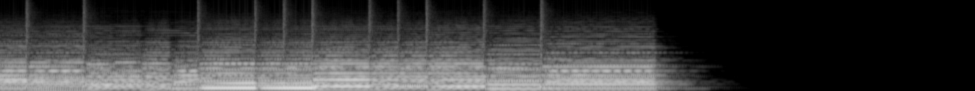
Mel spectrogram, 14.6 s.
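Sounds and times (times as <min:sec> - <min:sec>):
slow march music: 0:00.0 - 0:10.6.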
